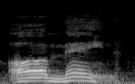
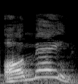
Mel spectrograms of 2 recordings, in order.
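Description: First: The word is lengthened a little bit. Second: The word is said at normal length. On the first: "You're allowed to be marich a little bit" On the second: "You're supposed to say, Amen"

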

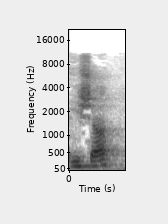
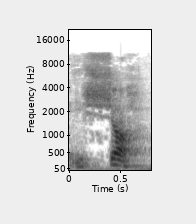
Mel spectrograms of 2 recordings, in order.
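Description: First: The word ends without an audible h. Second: The word ends with an audible h. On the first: A woman. "It's the word isha, which is a woman" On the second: Her husband. "isha with the mapike"

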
